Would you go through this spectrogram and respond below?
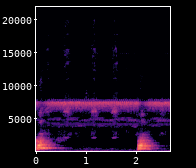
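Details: Leo the German Shepherd, a pet dog at play with a water mug in his mouth, lets out two short sharp barks about two seconds apart, with a thin constant high-pitched whine in the background.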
